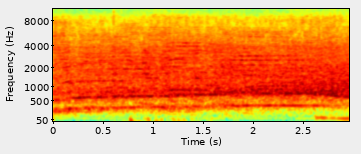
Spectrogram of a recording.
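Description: Cricket stadium crowd at a World XI vs Pakistan T20 match, a steady loud roar of cheering spectators that fills the whole stretch without a break.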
